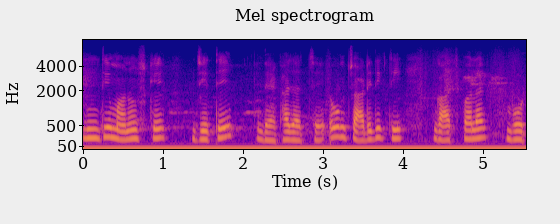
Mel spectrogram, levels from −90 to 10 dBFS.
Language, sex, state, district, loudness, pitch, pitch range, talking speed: Bengali, male, West Bengal, Purulia, -25 LUFS, 200 Hz, 180-220 Hz, 95 wpm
